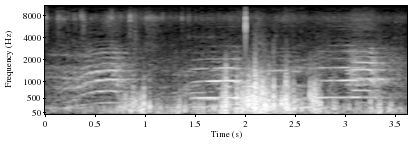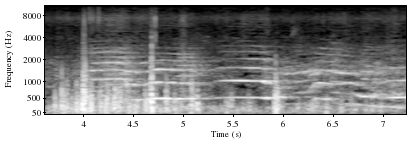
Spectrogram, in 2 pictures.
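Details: Cattle beside a Rhodesian Ridgeback, with several overlapping moos, some level and some sliding downward, following one another closely over a noisy background.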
